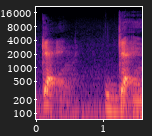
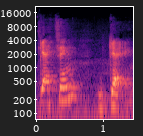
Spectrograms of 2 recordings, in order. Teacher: glottal T that's where we restrict the airflow as we are saying the sound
